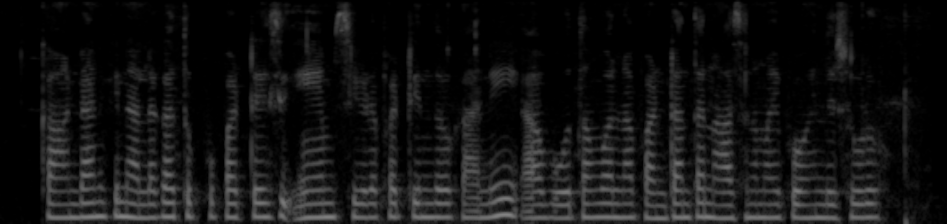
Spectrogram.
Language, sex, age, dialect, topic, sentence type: Telugu, female, 36-40, Utterandhra, agriculture, statement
